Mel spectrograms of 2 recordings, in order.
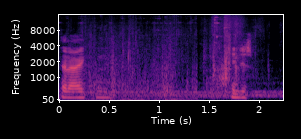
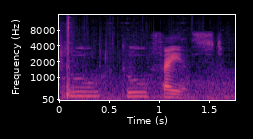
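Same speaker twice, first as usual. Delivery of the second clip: slow, drawn-out repeat; 5 dB quieter, much slower than usual. Pretend. Player chides Ruin for rushing, slow drawn-out repeat. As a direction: stretch each word out very slowly. Repeats complaint, mockingly slowed down.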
